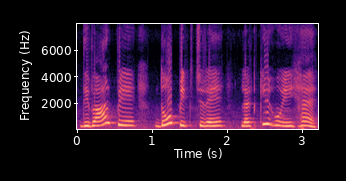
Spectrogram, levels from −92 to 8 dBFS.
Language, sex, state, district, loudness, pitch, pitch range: Hindi, female, Gujarat, Gandhinagar, -12 LUFS, 305 Hz, 280-335 Hz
